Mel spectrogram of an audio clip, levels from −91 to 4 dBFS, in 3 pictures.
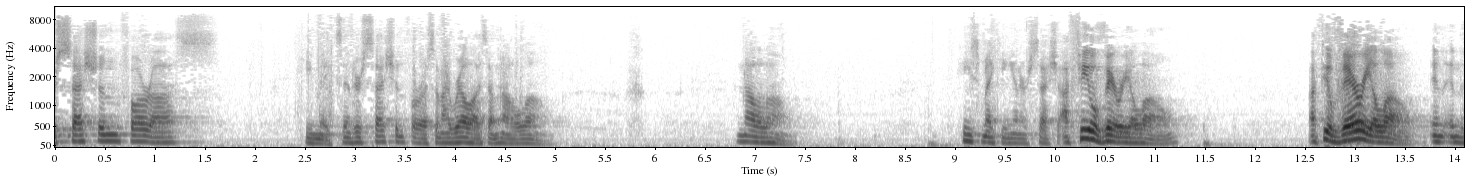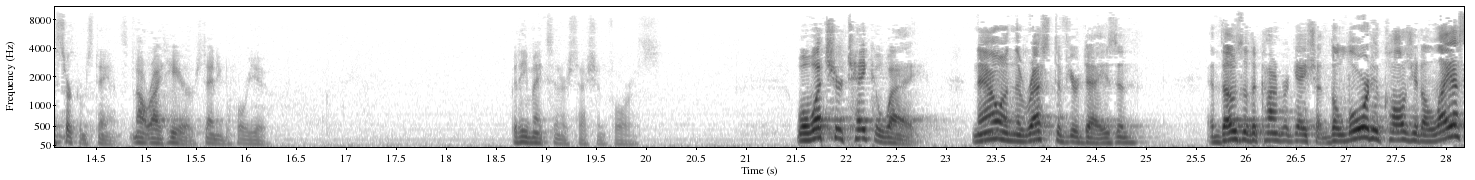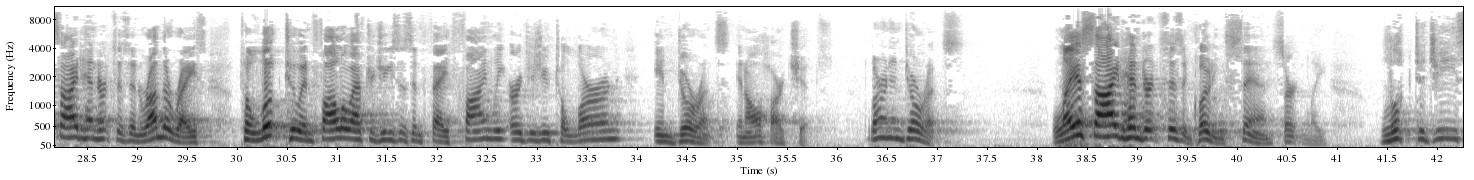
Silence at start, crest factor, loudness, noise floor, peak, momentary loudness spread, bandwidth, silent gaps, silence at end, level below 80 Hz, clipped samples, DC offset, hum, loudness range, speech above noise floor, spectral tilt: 0 s; 22 dB; -20 LUFS; -63 dBFS; 0 dBFS; 20 LU; 9.6 kHz; none; 0 s; -54 dBFS; under 0.1%; under 0.1%; none; 22 LU; 43 dB; -7 dB/octave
